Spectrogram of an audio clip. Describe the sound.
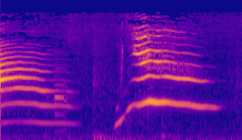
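Two clear cat meows in a row: a steady, tonal first call, a short pause, then a second one that rises in pitch before trailing off. Fairly loud, with no talking.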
